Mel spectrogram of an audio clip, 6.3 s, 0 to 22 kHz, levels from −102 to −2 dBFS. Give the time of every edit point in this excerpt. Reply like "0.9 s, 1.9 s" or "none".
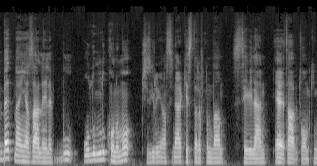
1.1 s, 1.6 s, 3.1 s, 3.5 s, 5.4 s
